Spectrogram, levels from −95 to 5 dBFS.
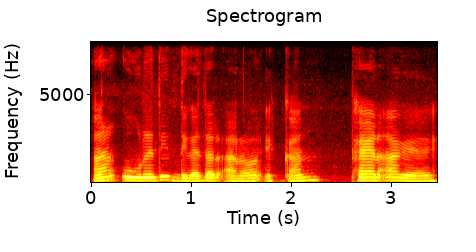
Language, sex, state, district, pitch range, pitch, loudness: Chakma, male, Tripura, Dhalai, 150-170 Hz, 165 Hz, -16 LUFS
